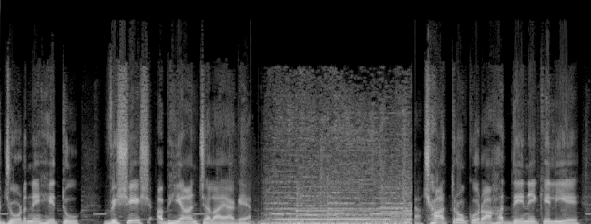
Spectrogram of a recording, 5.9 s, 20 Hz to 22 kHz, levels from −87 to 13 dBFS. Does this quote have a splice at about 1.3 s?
no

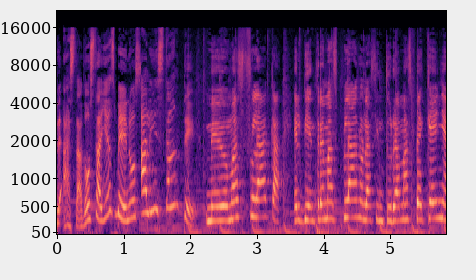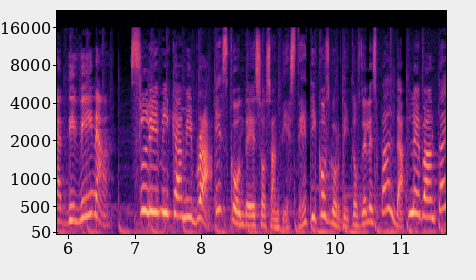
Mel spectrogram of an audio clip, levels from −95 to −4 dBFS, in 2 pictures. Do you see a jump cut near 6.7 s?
no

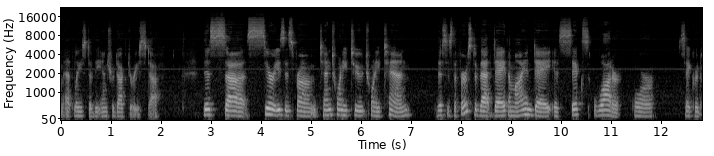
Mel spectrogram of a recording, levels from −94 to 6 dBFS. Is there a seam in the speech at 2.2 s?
no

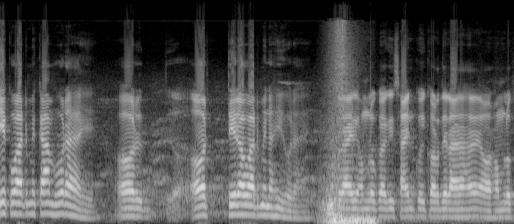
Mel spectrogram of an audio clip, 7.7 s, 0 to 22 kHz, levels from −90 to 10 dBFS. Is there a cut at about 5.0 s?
yes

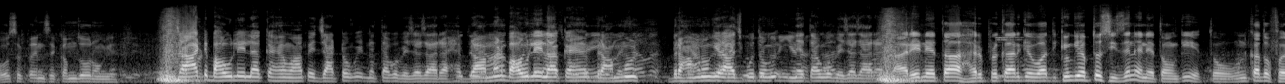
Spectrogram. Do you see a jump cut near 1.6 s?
yes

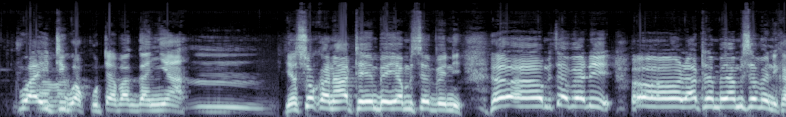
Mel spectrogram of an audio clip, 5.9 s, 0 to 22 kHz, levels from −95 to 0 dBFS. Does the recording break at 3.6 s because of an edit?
no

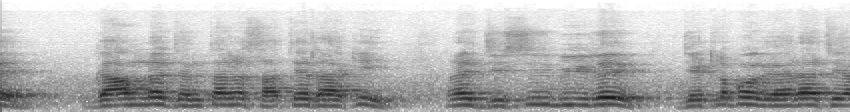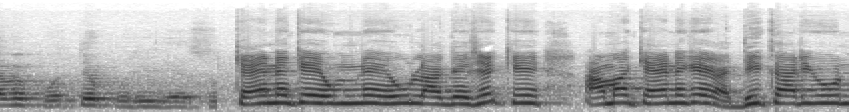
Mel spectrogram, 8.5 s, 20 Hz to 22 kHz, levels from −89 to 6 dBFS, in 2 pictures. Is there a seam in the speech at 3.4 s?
no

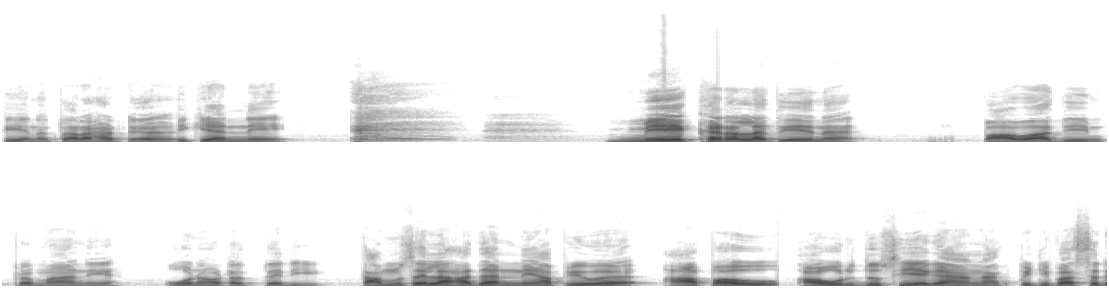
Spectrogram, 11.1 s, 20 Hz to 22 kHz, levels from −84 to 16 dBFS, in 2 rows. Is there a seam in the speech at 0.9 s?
yes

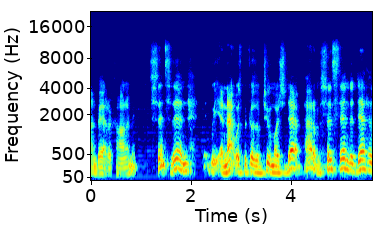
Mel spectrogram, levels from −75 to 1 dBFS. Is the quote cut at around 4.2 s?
yes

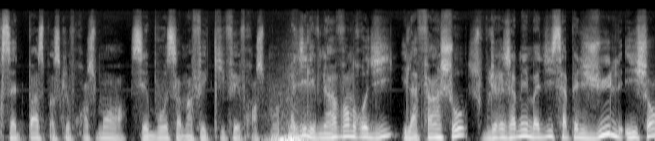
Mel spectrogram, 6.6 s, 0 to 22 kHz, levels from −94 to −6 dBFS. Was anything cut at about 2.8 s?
yes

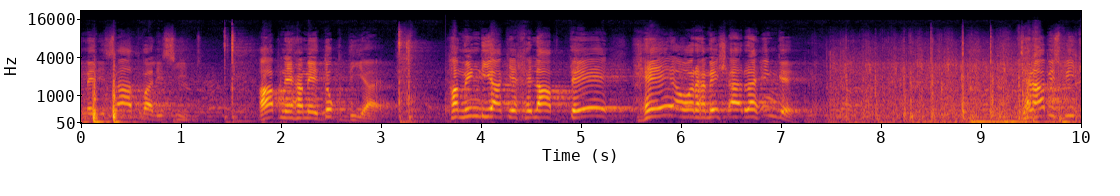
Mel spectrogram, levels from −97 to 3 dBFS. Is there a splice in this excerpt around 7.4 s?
no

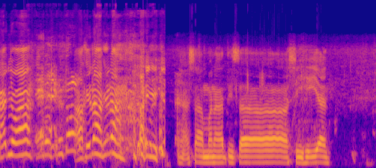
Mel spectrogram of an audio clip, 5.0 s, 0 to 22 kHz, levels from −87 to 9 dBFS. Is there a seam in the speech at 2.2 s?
yes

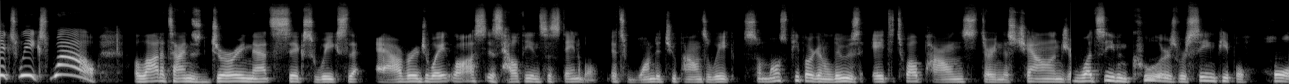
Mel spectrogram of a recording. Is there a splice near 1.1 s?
yes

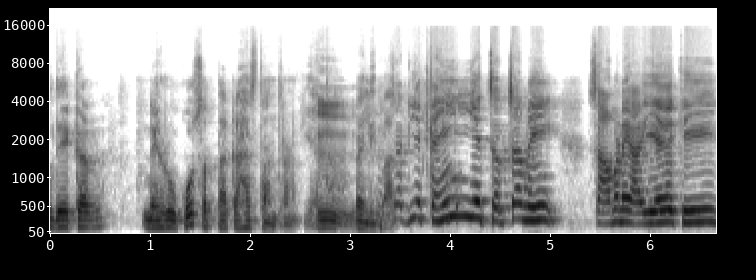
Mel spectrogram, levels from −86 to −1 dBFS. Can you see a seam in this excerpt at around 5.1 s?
no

